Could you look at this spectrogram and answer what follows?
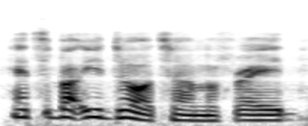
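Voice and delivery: usual speaking voice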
